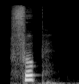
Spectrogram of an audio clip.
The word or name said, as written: fup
